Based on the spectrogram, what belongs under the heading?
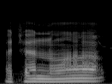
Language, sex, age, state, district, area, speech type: Santali, male, 45-60, Jharkhand, Bokaro, rural, spontaneous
